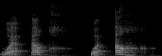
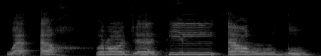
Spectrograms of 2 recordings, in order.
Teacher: The exit of the kha is opened, so let the sound run.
